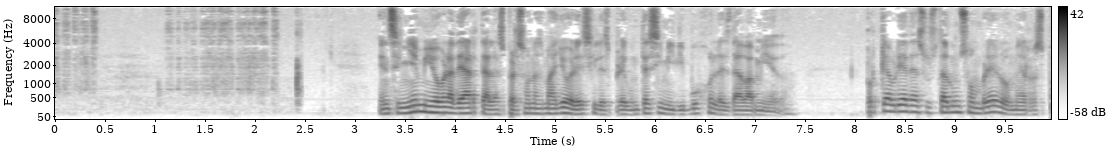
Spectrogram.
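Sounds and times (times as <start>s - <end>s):
colored pencil scratching across paper: 0.0s - 0.4s, 1.1s - 2.3s
speech: 3.2s - 7.5s, 8.1s - 9.9s.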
